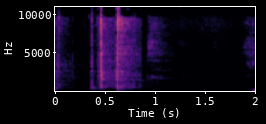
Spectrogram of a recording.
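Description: A quick run of sharp plastic clicks and taps, four or so in the first second, from hands handling a galaxy star projector while its projection disc is changed.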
